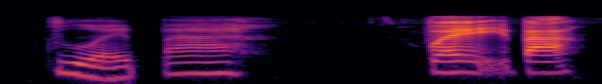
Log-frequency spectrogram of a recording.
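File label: "wei3ba5", Mandarin Chinese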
